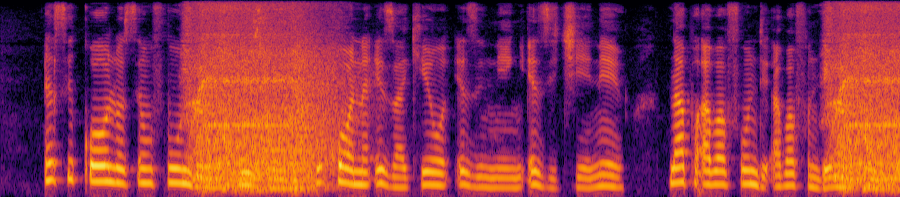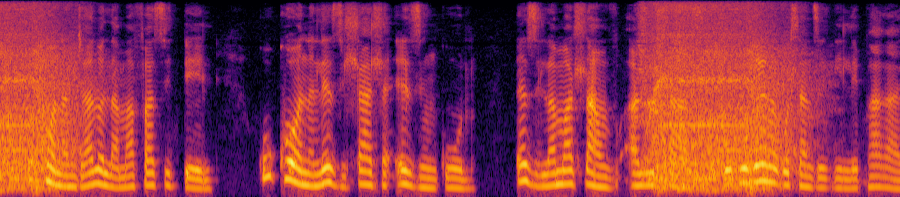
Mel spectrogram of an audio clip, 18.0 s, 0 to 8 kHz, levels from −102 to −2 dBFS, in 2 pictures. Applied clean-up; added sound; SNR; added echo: none; Mechanisms; 2 dB; none.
